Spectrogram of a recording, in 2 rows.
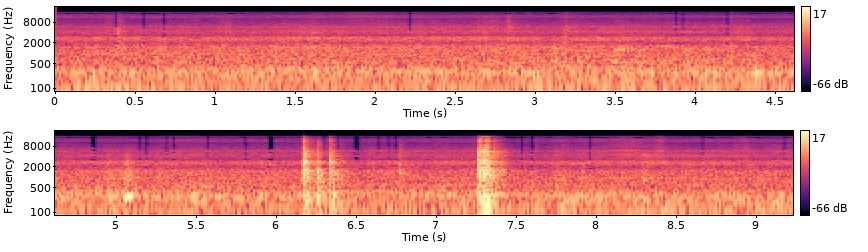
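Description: Steady running rumble of a 1980s passenger train coach in motion, heard from inside. A couple of sharp clunks come about six and seven seconds in, the second the loudest.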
